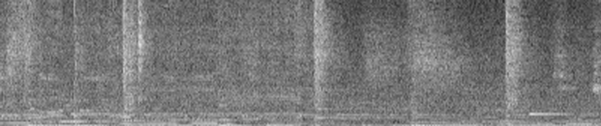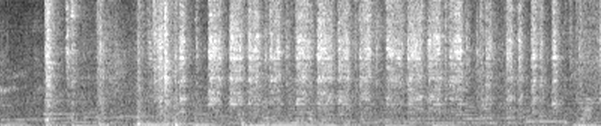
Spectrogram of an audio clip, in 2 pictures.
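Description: Background music with a steady beat and a stepped melody line. From about halfway through, a dense crinkling rustle joins it.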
